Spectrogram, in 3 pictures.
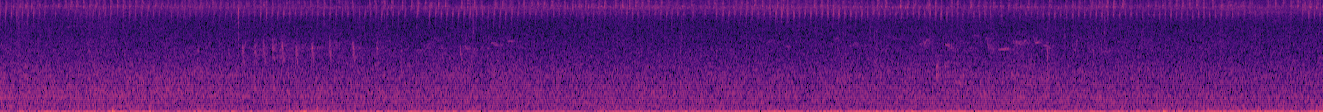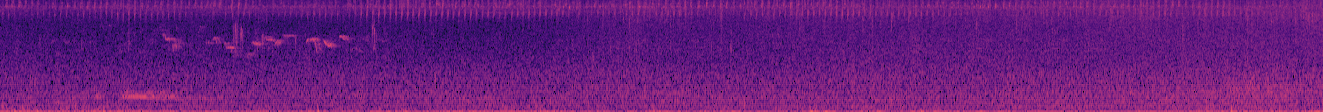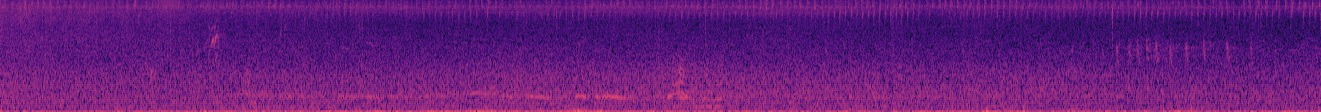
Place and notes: Arribas do Douro em Sao Joao das Arribas. Mapa Sonoro do rio Douro Cliffs in the river Douro. Douro River Sound Map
